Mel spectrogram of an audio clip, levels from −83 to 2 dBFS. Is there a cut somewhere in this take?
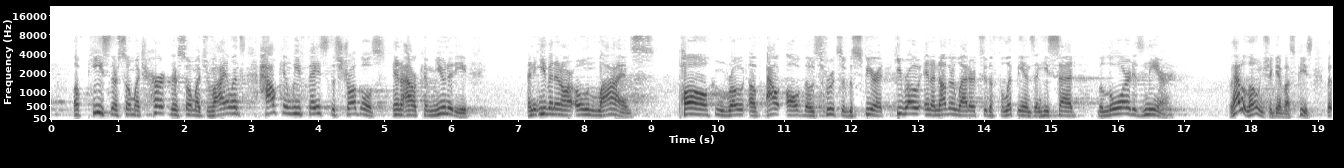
yes; 1 cut; at 9.3 s

